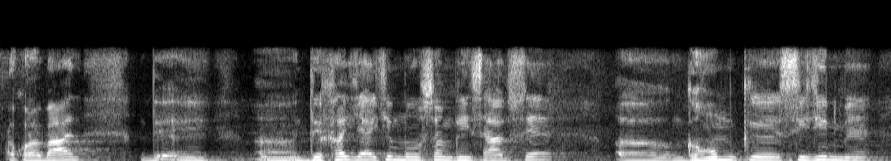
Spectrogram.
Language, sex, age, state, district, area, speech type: Maithili, male, 60+, Bihar, Sitamarhi, rural, spontaneous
